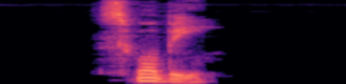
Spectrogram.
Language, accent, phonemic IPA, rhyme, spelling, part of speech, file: English, Australia, /ˈswɒbi/, -ɒbi, swabby, noun, En-au-swabby.ogg
- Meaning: A sailor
